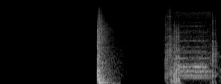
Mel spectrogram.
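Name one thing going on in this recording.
A gavel bangs once on a wooden block.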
